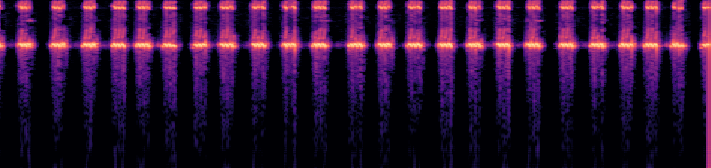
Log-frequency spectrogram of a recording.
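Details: Cricket chirps used to repel rats, a bright, high, ringing pulse repeated rhythmically about four times per second, evenly spaced throughout, with a clean quiet background.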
